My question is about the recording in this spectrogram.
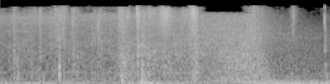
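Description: Hurried running footsteps scuffing and crunching on a gravel path, with a few sharp knocks.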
